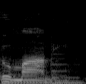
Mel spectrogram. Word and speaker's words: umami: that our tongue can pick up it's called umami and that's ooh um am I so I know the truck is spelt oo H - mo mmm I but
